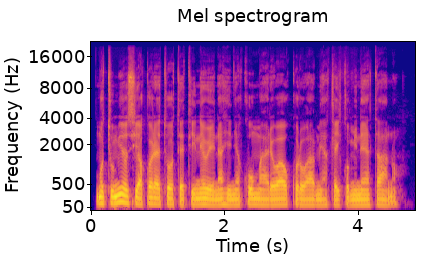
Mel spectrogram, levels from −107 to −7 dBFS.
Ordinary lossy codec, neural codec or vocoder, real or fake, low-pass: none; none; real; 19.8 kHz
